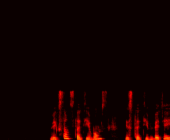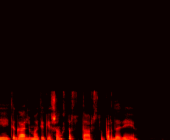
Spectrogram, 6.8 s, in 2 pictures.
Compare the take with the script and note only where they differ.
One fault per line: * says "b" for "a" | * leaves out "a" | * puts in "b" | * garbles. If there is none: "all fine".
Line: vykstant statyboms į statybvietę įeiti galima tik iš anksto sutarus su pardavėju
all fine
